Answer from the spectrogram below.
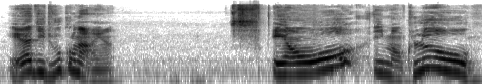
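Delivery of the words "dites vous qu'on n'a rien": ordinary talk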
